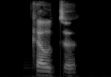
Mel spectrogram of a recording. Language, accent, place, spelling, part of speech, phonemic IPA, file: French, France, Lyon, cahoteux, adjective, /ka.ɔ.tø/, LL-Q150 (fra)-cahoteux.wav
- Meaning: bumpy; jolty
